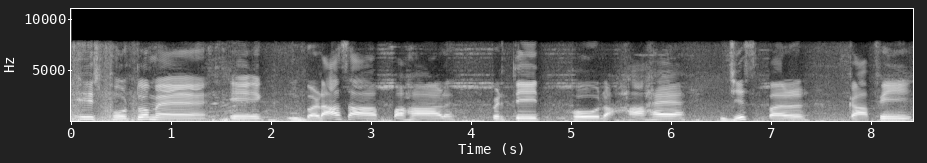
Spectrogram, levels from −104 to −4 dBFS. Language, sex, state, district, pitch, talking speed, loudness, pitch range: Hindi, male, Haryana, Charkhi Dadri, 160 Hz, 100 wpm, -15 LUFS, 150-170 Hz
